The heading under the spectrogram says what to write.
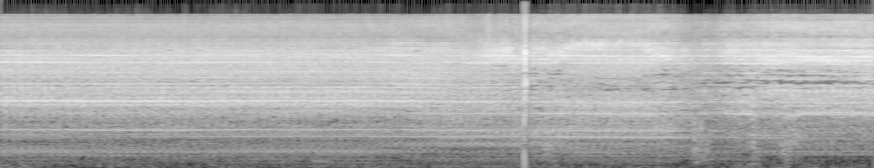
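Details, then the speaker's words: Nissan Tiida: on starting, a harsh grinding whine like a grinder sharpening a knife comes from the accessory belt and pulley area and gets louder on the throttle. The owner says it is not a pulley; the cause is not yet confirmed. "Y es parecido al ruido que hace un esmeril afilando un cuchillo, y ese ruido aumenta cuando se pisa el pedal del acelerador."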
